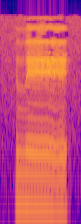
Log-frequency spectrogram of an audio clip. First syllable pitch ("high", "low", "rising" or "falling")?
low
